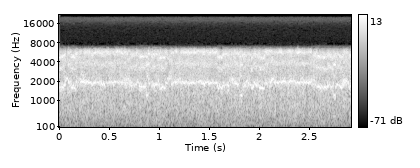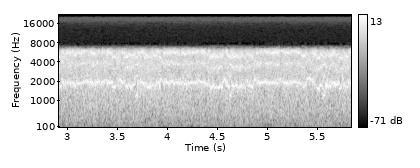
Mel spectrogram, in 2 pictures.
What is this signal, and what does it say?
Emergency Alert System (SAME) tones, heard as harsh buzzing bursts. It is heard from 0.7 to 4.8 s.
